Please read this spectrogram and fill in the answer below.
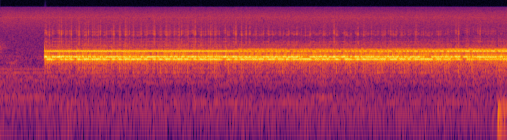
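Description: Radio teletype (RTTY)-style data signal from a ham receiver's speaker: steady shifting tones, two to three close pitches. It cuts in suddenly about half a second in and runs on without a break.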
